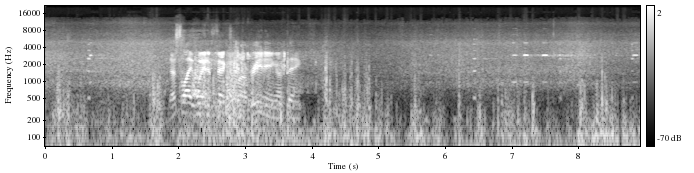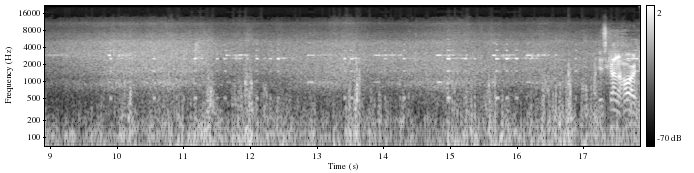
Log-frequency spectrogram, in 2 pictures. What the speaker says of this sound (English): It's kind of hard to read with all the wind.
